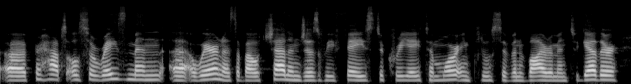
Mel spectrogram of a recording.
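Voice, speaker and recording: Earnest woman speaker, smooth dry voice. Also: medium pitch, no echo. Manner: many fillers and restarts, earnest. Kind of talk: motivational webinar talk.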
